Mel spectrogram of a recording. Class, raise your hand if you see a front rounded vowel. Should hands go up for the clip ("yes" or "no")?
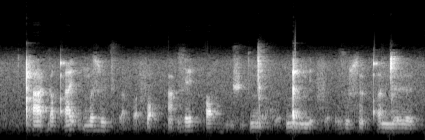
yes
